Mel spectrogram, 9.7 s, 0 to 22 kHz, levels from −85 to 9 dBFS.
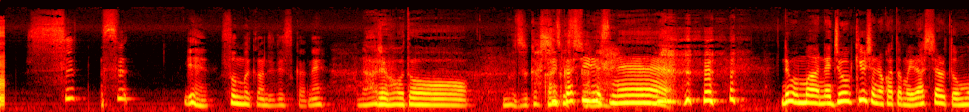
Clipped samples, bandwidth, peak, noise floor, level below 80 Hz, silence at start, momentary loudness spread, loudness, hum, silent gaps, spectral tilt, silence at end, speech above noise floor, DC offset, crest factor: under 0.1%; 16.5 kHz; -2 dBFS; -53 dBFS; -58 dBFS; 0 s; 16 LU; -17 LUFS; none; none; -5.5 dB/octave; 0 s; 36 dB; under 0.1%; 16 dB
